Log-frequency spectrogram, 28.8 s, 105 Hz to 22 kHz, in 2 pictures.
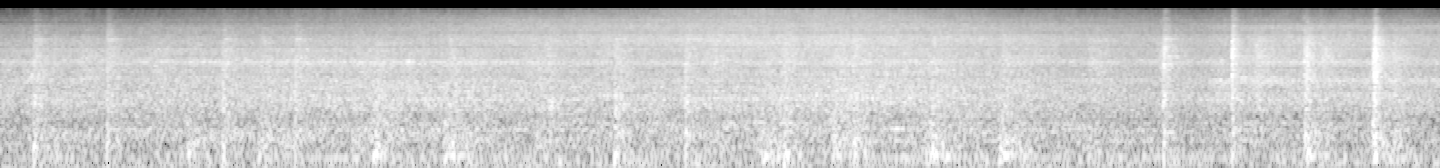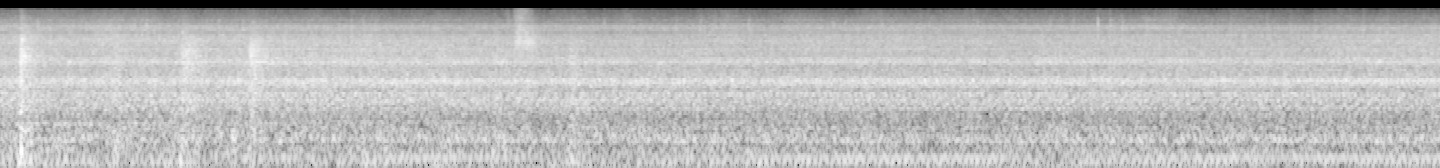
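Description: Northern Class 153 and Class 150 diesel multiple units pulling away from the platform, their underfloor diesel engines and wheels rumbling as they move off. A few sharp clicks come near the middle, and a steady low engine hum carries on through the second half.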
